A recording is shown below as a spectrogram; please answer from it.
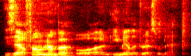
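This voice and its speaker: A man's voice: low-pitched, expressive, brisk, a bit bright. A man with a Southern US accent co-hosting a comedy show, mixing casual banter with theatrical, mock-serious readings of product reviews.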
